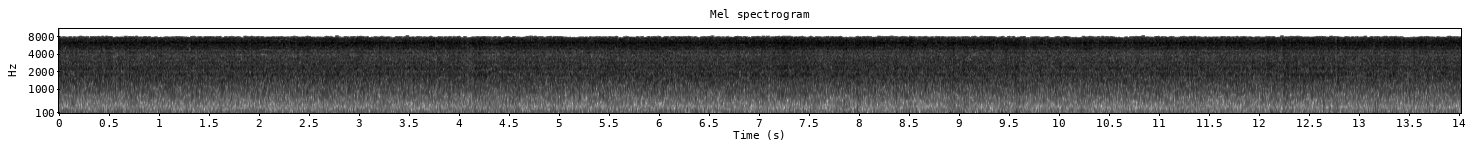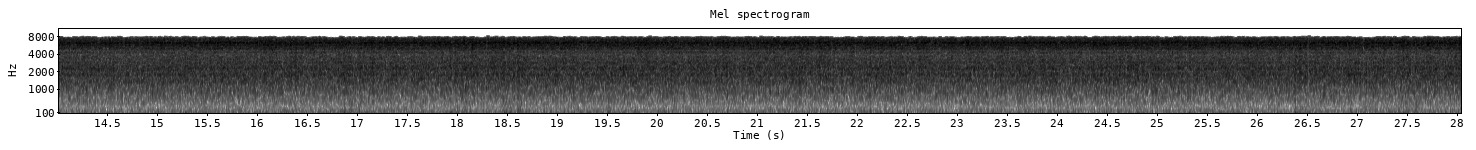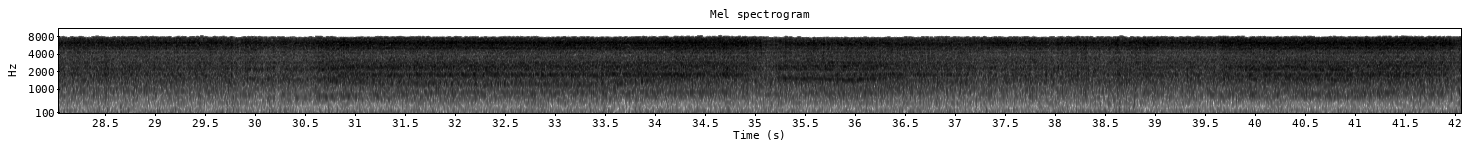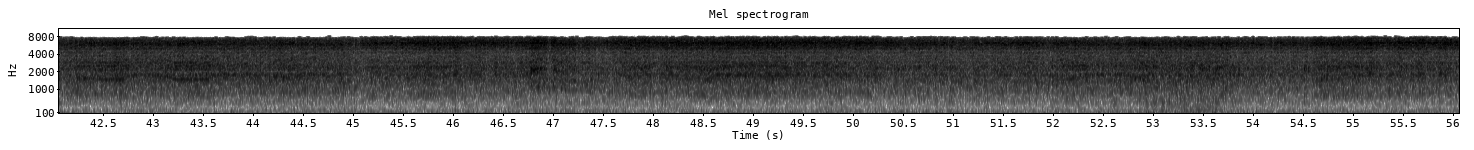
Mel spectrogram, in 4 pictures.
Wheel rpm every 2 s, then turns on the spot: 230, 230, 230, 230, 230, 230, 230, 230, 230, 230, 230, 240, 230, 240, 230, 200, 200, 220, 220, 230, 220, 220, 230, 240, 230, 230, 220, 230.
none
